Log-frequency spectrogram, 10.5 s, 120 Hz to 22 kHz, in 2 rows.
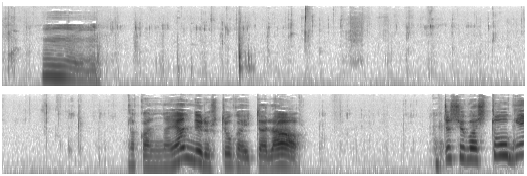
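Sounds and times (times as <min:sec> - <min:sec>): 
person chewing edamame: 0:00.0 - 0:06.6, 0:08.2 - 0:09.8
speech: 0:00.4 - 0:01.1, 0:06.5 - 0:08.3, 0:09.6 - 0:10.4.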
